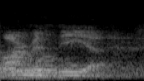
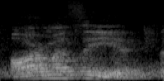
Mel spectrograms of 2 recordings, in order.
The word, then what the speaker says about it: Arimathea: I can't pronounce that. – Arimathea. – What's that? – Arimathea. – There we go.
